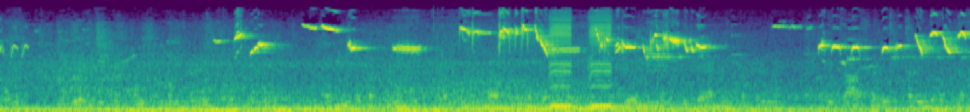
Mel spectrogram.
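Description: Birds chirping and whistling: short, quick calls that slide up and down, in runs around the middle and again near the end, over a low steady rumble.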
